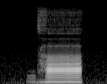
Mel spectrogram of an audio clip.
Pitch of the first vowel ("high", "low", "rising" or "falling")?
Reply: low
